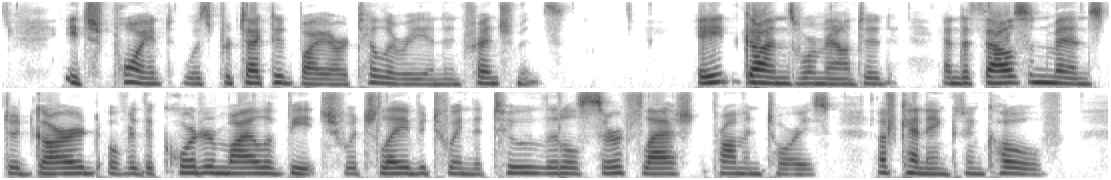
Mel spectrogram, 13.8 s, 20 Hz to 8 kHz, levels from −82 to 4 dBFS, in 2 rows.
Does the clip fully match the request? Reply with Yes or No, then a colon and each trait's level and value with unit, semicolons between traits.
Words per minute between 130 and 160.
Yes: average, 155 wpm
